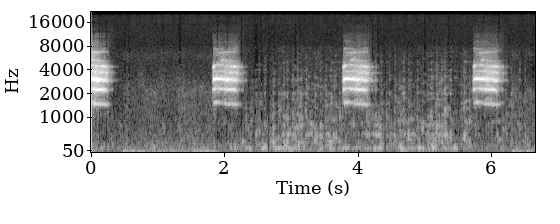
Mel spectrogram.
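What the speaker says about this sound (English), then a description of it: "This first one I have for you is called a blue jay, and it makes a sound like this." Blue jay calling four times at even intervals of roughly two seconds, each harsh, buzzy bird call loud and clear against a quiet background with faint low rustling between.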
